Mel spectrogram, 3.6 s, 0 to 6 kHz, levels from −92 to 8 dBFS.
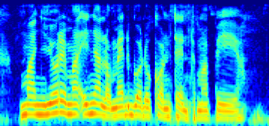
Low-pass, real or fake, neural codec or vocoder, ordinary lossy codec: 5.4 kHz; real; none; none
